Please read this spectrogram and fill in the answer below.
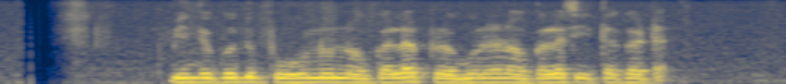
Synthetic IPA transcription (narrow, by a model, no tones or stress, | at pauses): bind̪ɐkod̪upuɦununokɐlɐpɾɐɡunɐnok̬ɐlɐsit̪ːɐkɐʈɐ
